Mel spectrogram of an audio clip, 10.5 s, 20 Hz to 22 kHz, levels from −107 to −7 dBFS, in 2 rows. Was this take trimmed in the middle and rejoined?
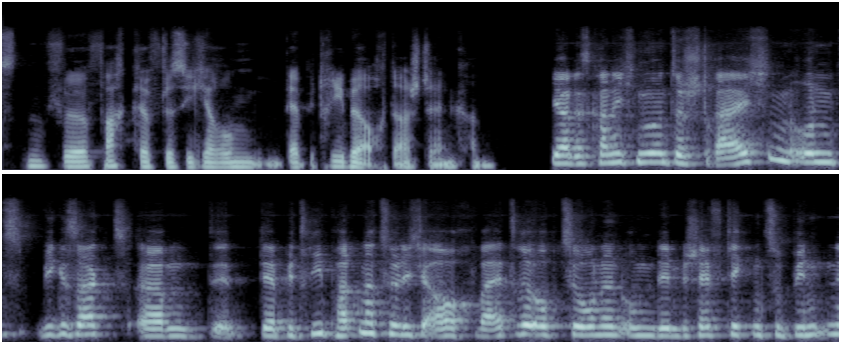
yes; 1 cut; at 3.2 s

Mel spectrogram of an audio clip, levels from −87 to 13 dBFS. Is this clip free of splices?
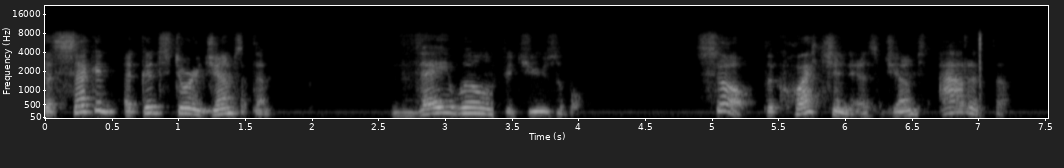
no; 3 cuts; at 1.5 s, 3.3 s, 6.2 s

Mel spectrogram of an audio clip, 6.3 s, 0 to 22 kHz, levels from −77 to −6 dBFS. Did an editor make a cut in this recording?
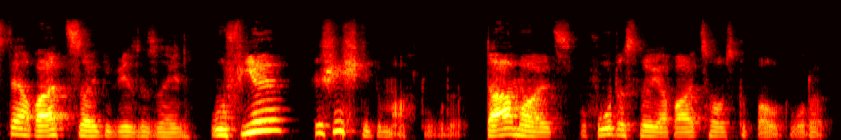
yes; 2 cuts; at 1.5 s, 3.5 s

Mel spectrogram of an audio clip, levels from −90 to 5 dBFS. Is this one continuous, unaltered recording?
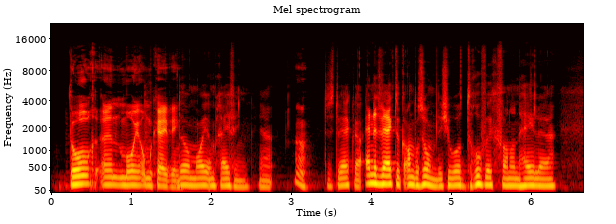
yes; 0 cuts

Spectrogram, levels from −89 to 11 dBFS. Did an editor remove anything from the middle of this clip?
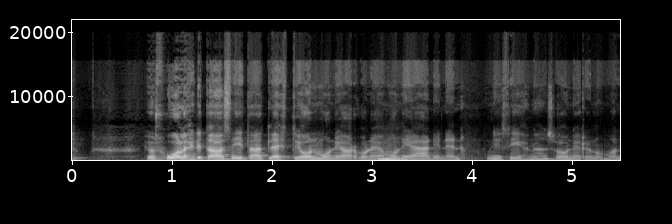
no; 0 cuts

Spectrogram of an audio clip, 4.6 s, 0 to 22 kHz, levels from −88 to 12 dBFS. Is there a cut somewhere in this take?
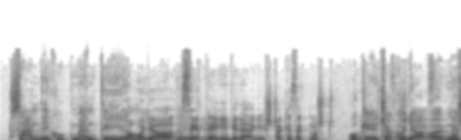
no; 0 cuts

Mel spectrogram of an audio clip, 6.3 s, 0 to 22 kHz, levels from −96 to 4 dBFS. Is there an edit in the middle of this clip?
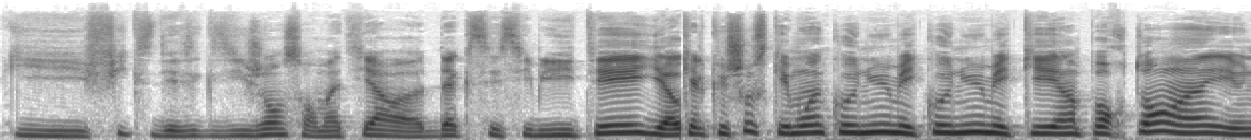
yes; 2 cuts; at 3.4 s, 4.6 s

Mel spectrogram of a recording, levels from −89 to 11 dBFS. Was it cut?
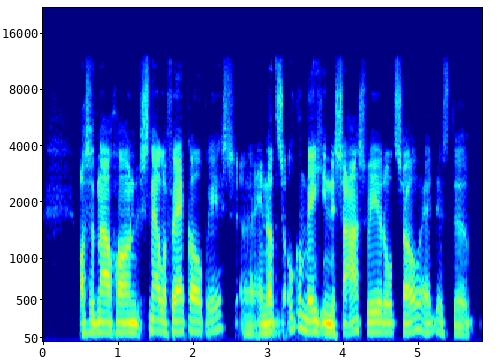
no; 0 cuts

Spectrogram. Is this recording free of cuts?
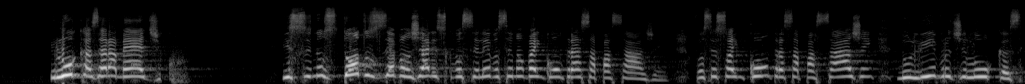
yes; 0 cuts

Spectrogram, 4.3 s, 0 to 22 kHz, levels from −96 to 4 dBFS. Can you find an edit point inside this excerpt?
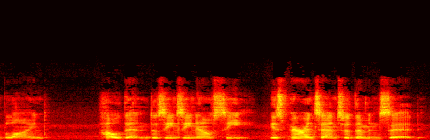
yes; 2 cuts; at 1.8 s, 2.6 s

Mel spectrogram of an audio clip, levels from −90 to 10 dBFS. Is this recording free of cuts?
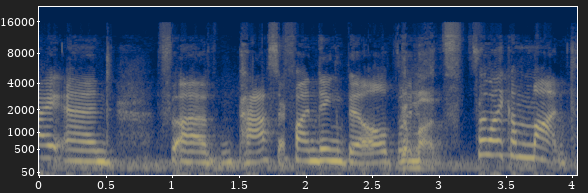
no; 2 cuts; at 1.8 s, 2.7 s

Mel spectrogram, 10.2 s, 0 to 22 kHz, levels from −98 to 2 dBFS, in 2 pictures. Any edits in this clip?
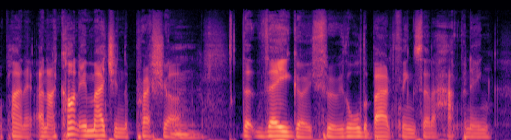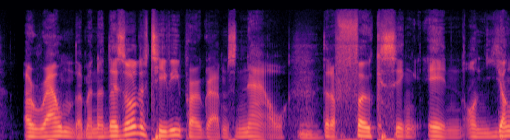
no; 0 cuts

